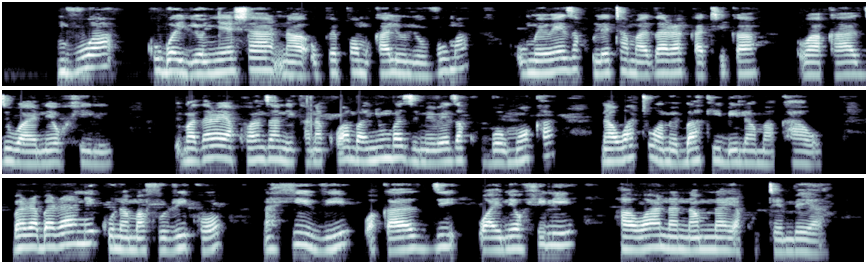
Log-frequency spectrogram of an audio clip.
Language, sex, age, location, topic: Swahili, female, 25-35, Nairobi, government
